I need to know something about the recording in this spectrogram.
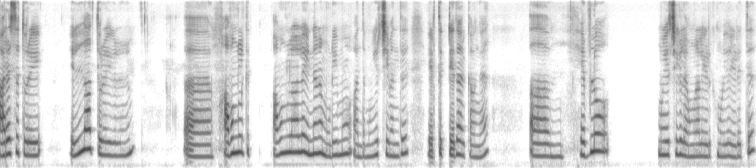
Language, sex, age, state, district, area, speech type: Tamil, female, 18-30, Tamil Nadu, Nilgiris, urban, spontaneous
